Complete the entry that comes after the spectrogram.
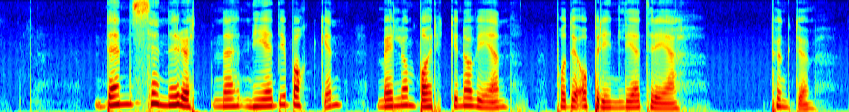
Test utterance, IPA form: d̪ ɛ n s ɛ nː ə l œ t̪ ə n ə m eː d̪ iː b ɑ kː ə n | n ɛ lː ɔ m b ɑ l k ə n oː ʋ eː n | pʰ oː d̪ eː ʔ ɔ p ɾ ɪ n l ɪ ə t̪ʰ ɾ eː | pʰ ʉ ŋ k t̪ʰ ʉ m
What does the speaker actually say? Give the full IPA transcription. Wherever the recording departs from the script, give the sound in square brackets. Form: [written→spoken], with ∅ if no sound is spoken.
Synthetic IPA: d̪ ɛ n s ɛ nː ə [l→ɾ] œ t̪ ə n ə [m→n] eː d̪ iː b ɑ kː ə n | [n→m] ɛ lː ɔ m b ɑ [l→ɾ] k ə n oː ʋ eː n | pʰ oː d̪ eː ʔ ɔ p ɾ ɪ n l ɪ ə t̪ʰ ɾ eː | pʰ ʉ ŋ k [t̪ʰ→t̪] ʉ m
